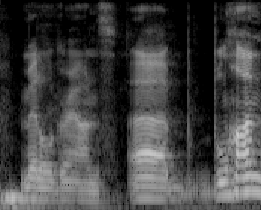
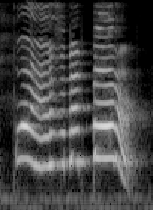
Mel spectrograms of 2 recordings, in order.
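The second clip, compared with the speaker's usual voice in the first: tearful, sobbing, crying voice, pitched very high; 4 dB louder than usual. Mocking the person you are talking to by acting out their complaint, crying Jerry Seinfeld impression. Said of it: "You sound like a crying Jerry Seinfeld".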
